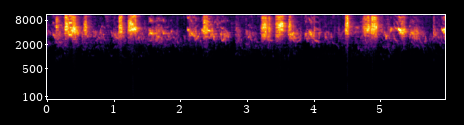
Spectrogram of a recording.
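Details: Lovebirds in a cage at home chattering in harsh, high squawks and chirps, bursting repeatedly in quick overlapping bouts with brief pauses between.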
